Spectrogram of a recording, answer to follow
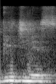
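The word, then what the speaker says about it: business: Parliament অনুরূপ শব্দ এটা বিজনেস, এটাকে আমরা বিজনেস বলি না, এটা হচ্ছে বিজনেস, এখানে আই কিন্তু সাইলেন্ট থাকছে।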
